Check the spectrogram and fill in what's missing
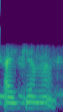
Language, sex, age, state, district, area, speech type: Odia, female, 18-30, Odisha, Kendrapara, urban, conversation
